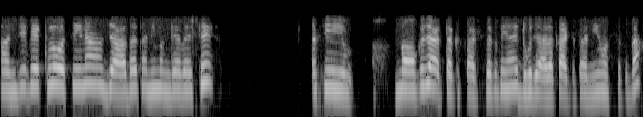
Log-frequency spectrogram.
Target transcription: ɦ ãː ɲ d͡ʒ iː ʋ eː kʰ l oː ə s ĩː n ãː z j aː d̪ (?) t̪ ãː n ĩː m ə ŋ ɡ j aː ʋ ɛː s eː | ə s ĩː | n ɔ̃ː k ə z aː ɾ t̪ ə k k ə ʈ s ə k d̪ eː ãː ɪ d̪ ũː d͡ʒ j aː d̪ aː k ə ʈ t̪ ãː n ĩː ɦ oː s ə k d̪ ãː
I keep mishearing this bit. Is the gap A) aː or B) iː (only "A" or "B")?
A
